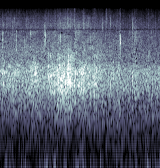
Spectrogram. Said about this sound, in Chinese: 我们给上帝一个最大的掌声。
